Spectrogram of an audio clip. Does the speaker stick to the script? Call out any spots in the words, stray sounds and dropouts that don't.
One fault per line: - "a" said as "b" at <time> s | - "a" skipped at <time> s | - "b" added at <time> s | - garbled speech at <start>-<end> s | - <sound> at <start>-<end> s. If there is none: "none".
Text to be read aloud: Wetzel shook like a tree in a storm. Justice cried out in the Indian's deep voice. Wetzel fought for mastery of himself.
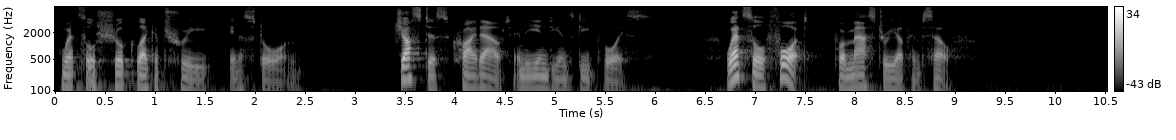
none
